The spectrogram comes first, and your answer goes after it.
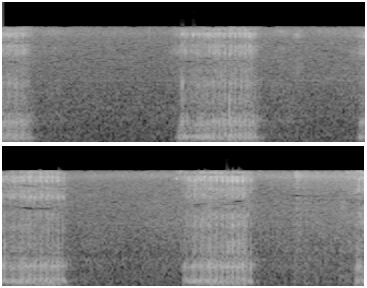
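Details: A new English Bulldog puppy snores in rough, breathy bursts of about half a second each, loud enough to wake a Chihuahua.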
